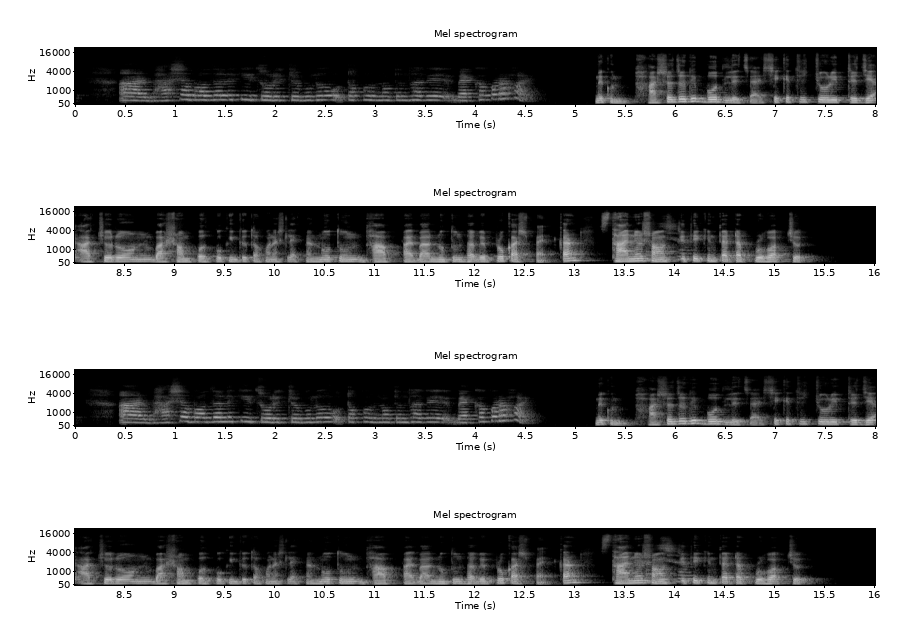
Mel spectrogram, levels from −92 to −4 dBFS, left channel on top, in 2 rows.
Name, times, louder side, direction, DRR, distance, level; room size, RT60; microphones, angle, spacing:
voice 1, 0.1-4.5 13.7-14.3, right 2 dB, 70° right, 0 dB, 1.2 m, -43 dB
voice 2, 5.2-13.1 13.4-15.3, left 2 dB, 25° left, 11 dB, 0.4 m, -31 dB
9.9 x 6.2 x 2.4 m, 0.36 s
head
